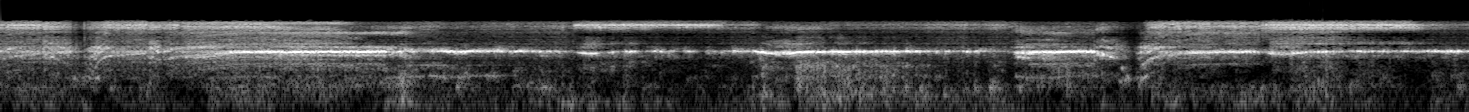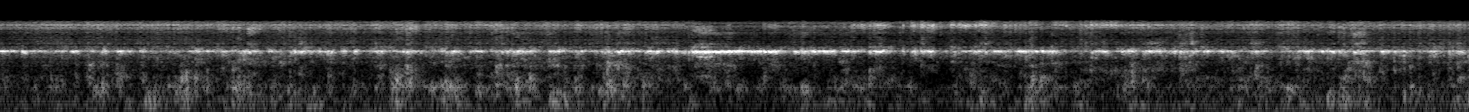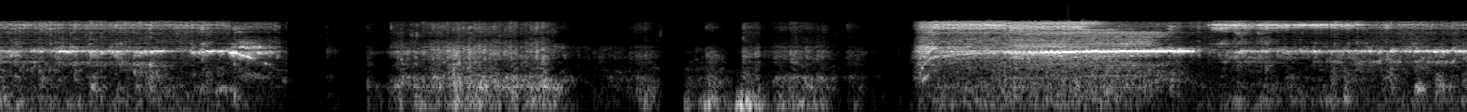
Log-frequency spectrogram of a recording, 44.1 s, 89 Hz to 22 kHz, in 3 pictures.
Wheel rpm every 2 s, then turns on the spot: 130, 210, 230, 230, 230, 170, 220, 240, 230, 230, 230, 230, 230, 230, 230, 190, 20, 20, 30, 150, 230, 230.
32-38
